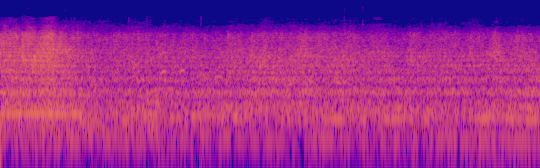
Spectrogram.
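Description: Several Zlin Trener propeller aerobatic planes flying overhead in formation, their piston engines and propellers droning steadily, a little louder in the first half second.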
